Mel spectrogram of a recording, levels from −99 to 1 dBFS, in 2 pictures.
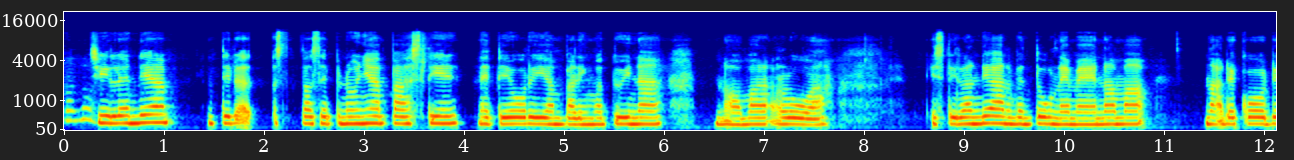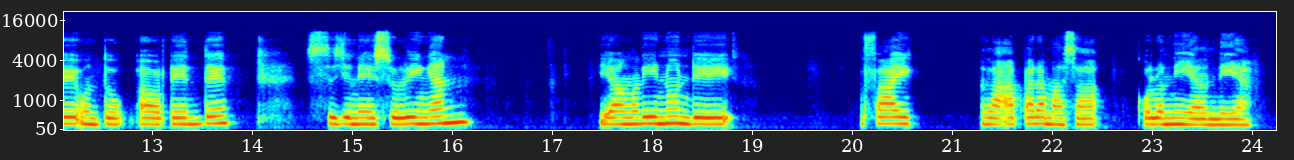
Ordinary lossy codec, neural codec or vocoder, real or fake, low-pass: Opus, 64 kbps; none; real; 10.8 kHz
